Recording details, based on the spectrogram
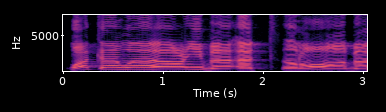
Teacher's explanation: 2 زبر کی تنوین کو الف سے بدلنا ہے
